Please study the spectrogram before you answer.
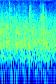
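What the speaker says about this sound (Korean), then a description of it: "우리가 함께 박수로 축하하도록 하겠습니다." A church congregation at a Sunday worship service applauds a newly married couple attending together for the first time, a dense, steady wash of clapping from many hands filling the room without pause.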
